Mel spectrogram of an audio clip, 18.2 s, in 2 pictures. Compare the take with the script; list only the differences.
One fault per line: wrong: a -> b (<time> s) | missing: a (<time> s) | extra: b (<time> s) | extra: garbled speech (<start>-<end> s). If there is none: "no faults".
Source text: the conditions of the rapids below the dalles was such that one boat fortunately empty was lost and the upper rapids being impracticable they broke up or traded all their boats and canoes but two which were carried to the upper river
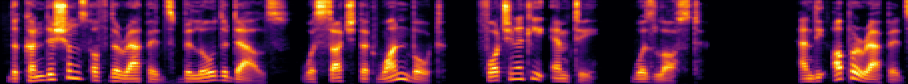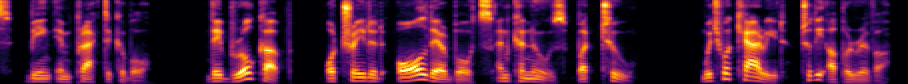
wrong: was -> were (3.0 s)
